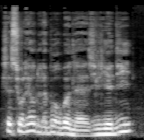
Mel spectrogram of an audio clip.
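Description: A man's voice: mid-range voice, expressive, brisk, warm tone, husky, voice pushed up. A man voicing a courtly, sly old male duke who teases with mock politeness. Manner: gallant, teasing, mock-polite.

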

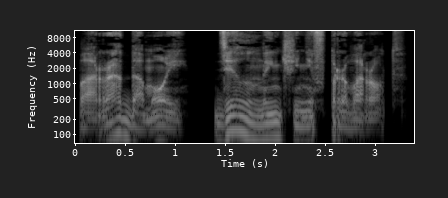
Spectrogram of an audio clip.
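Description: Deep-voiced male audiobook narrator, dry sound. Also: animated, unhurried, fairly bright tone, no echo. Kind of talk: first-person audiobook narration.

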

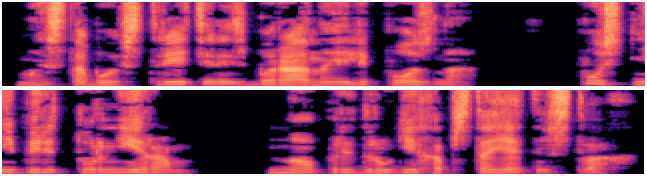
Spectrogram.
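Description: A woman voicing a powerful male mage who speaks calmly with a steely, challenging edge. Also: low voice, moderate pace, no echo, clean studio sound.

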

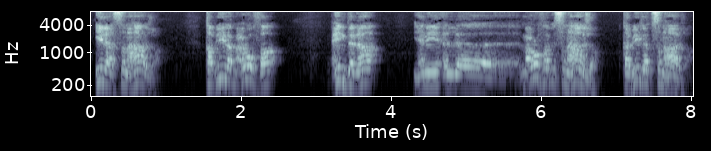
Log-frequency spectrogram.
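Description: A man teaching an Arabic grammar lesson. He quizzes his students and spells each word form out slowly, repeating it. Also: sits high, expressive, fairly bright tone, echoey room, recorded from a distance. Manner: asks the students questions and answers them himself.

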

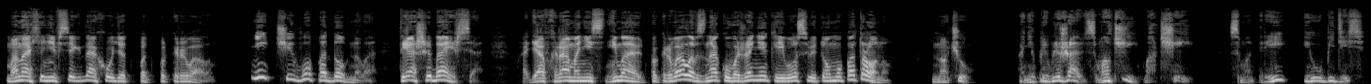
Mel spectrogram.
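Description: A man's voice: on the high side, very animated, brisk, fairly bright tone, slightly rough, no echo, studio quality, heavily acted. A man voicing a worldly young courtier who teases his friend knowingly, in an audiobook. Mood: teasing.

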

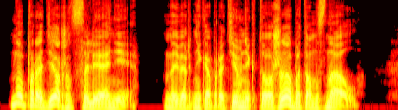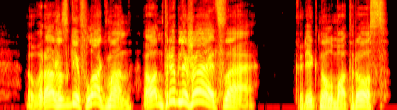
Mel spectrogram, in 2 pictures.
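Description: A man reading a novel aloud as narrator, in a steady, measured way. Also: on the high side, no echo.

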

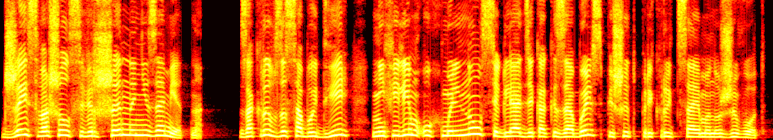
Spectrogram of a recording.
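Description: A woman narrating a novel in a steady, even reading voice. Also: on the high side, normal speed, dry recording, clean studio sound. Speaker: audiobook narrator. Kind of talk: scripted narration.

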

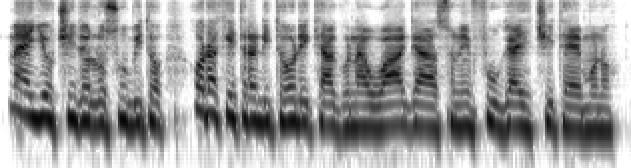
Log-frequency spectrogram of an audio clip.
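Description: A man's voice: on the high side, fairly even intonation, fast talker, dry recording. A man reading an audiobook voices an angry, vengeful male Mohawk warrior who speaks aggressively. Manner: aggressive, hot-headed.

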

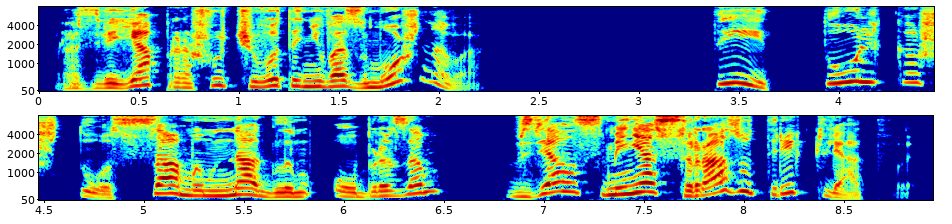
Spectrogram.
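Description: A woman's voice: medium pitch, very animated, unhurried, darkish tone, no echo, studio quality, voice pushed up. A woman reading an audiobook, voicing a sardonic young king who needles his cousin dryly and insistently.

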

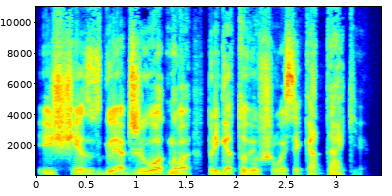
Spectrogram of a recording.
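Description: A man narrating an audiobook with expressive storytelling. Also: fairly low pitch, fairly quick, no room sound, clean studio sound.

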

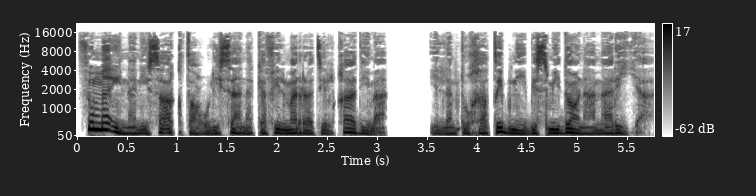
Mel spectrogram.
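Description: A man voicing a cunning female crime boss, soft-spoken but menacing, in an audiobook reading. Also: fairly low pitch, animated, fast, slightly rough, no room sound, clean studio sound. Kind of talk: audiobook narration.

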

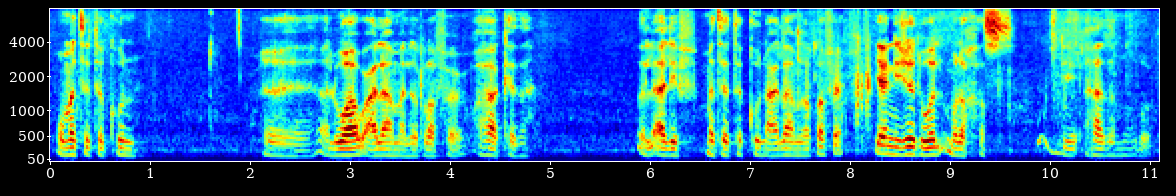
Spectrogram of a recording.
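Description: A man's voice: mid-range voice, vocal fry, a little hiss or hum. A man teaching Arabic grammar in a classroom lecture, explaining step by step and quizzing his students.

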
